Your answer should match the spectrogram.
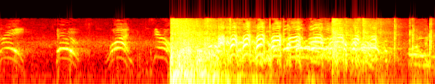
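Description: Car side-curtain passenger airbag detonating with a sudden loud bang about three and a half seconds in. Shouting and whooping voices follow.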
